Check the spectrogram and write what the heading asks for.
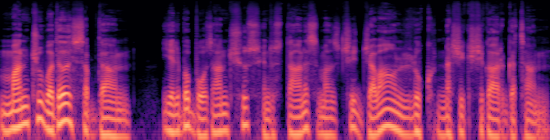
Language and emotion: Kashmiri, sad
